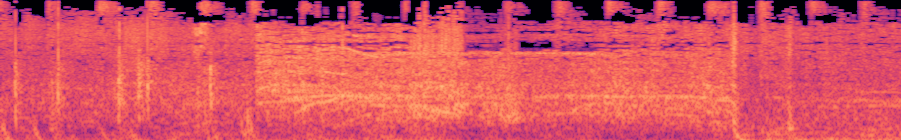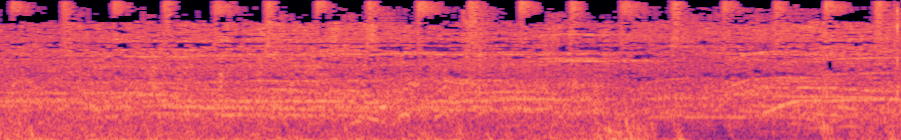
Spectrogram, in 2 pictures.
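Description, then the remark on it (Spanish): A large outdoor crowd on a square in Kyiv, Ukraine, shouts, whoops and claps continuously as a burning Russian drone, shot down by Ukrainians, crosses the blue sky and falls; the loud excited din is punctuated by one sharp bang partway through. “La gente grita y aplaude porque una bola de fuego, el dron en llamas, recorre el cielo azul de Kiev y de repente cae hacia el asfalto de la capital.”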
